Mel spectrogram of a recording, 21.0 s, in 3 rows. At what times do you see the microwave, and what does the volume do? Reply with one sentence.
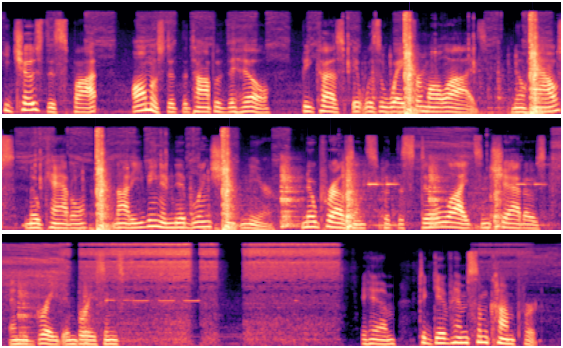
The microwave can be heard from 4.2 to 17.7 s, getting quieter.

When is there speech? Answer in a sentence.
You can hear the speech from 0.0 to 15.5 s and from 18.4 to 20.9 s.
